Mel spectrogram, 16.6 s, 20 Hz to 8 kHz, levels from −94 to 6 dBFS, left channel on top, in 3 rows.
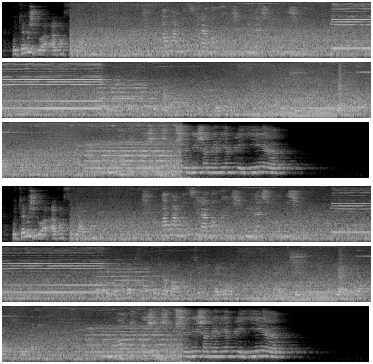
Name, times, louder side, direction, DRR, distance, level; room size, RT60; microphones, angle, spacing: voice 1, 0.2-1.5 6.9-11.8, right 1 dB, 25° right, 2 dB, 1.0 m, -32 dB
Vehicle horn car horn honking / Traffic noise roadway noise, 1.0-13.8, left 6 dB, 40° left, 0.8 m, -26 dB
voice 2, 2.1-4.5 9.8-10.1 12.6-15.2, right 1 dB, ahead, -3 dB, 3.4 m, -31 dB
18.5 x 7.0 x 6.4 m, 0.78 s
head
